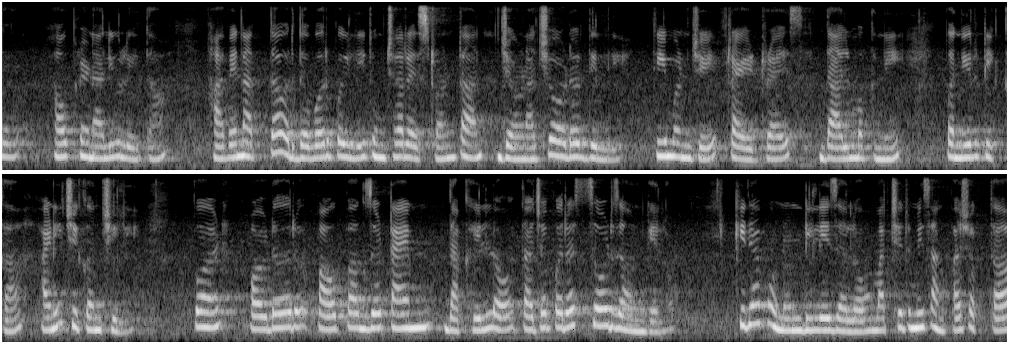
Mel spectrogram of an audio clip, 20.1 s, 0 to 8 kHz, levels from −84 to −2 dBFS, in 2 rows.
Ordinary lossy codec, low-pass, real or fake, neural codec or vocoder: none; 7.2 kHz; real; none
